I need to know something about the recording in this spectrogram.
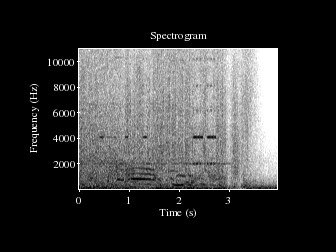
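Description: A heavy rotary gun fires in a rapid, rattling stream.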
